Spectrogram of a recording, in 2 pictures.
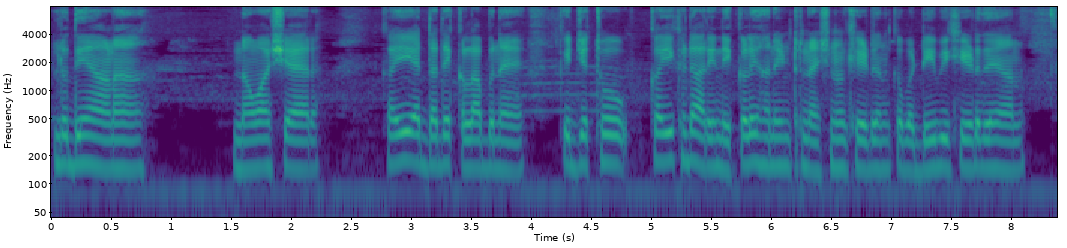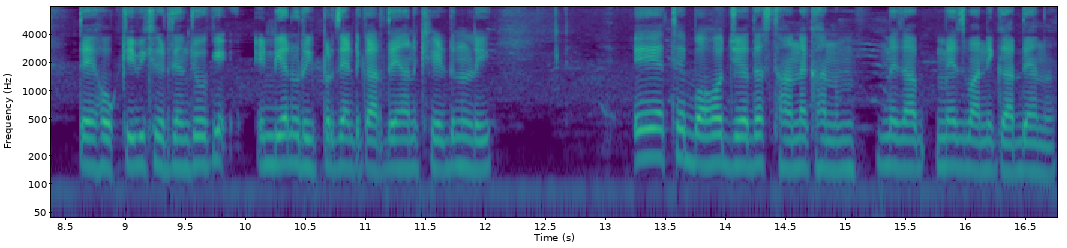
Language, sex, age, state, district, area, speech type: Punjabi, male, 18-30, Punjab, Shaheed Bhagat Singh Nagar, urban, spontaneous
